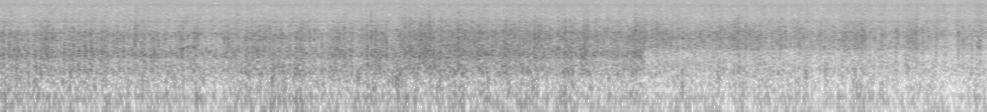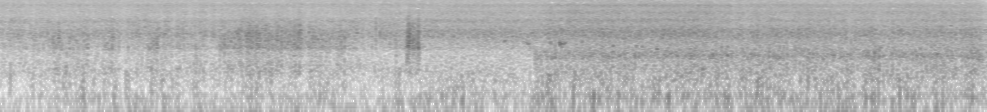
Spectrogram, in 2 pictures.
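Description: Waves wash steadily onto a beach.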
